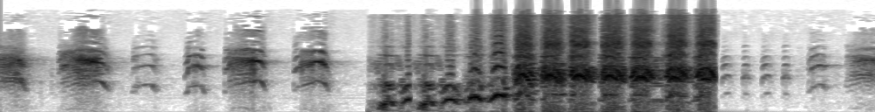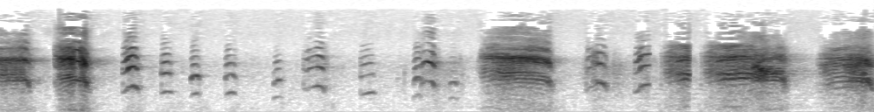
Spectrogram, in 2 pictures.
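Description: A chimpanzee hoots and screams loudly.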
